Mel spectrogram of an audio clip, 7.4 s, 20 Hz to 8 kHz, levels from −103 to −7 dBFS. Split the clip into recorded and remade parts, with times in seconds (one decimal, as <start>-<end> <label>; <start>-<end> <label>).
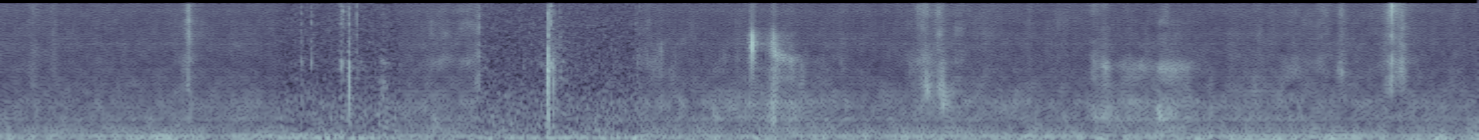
0.0-1.4 remade; 1.4-2.0 recorded; 2.0-2.4 remade; 2.4-3.2 recorded; 3.2-7.4 remade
